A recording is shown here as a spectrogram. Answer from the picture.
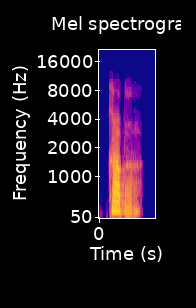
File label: "cobber", Indian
